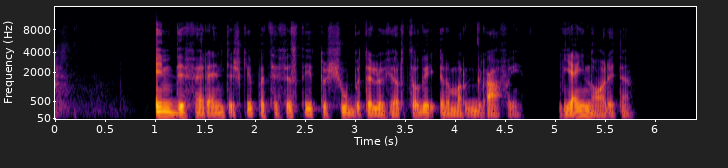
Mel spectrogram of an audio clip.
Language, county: Lithuanian, Vilnius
